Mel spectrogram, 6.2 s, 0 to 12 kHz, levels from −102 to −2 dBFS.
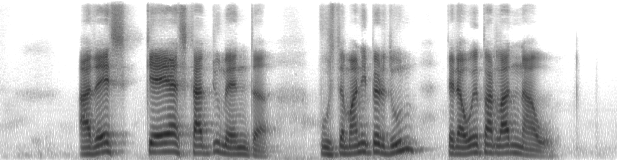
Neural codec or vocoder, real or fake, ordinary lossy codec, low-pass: codec, 24 kHz, 0.9 kbps, WavTokenizer, large speech release; fake; Opus, 64 kbps; 10.8 kHz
